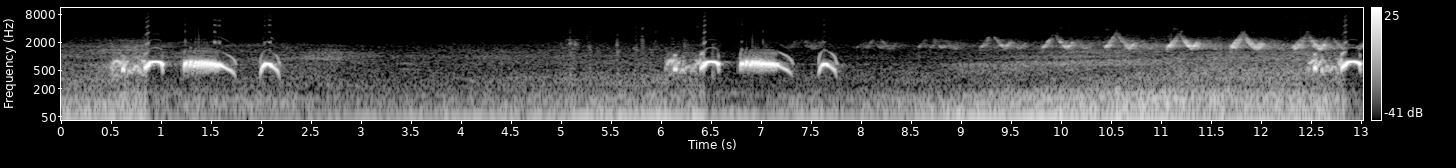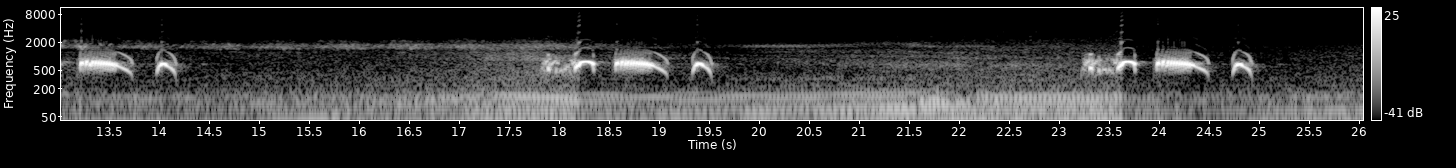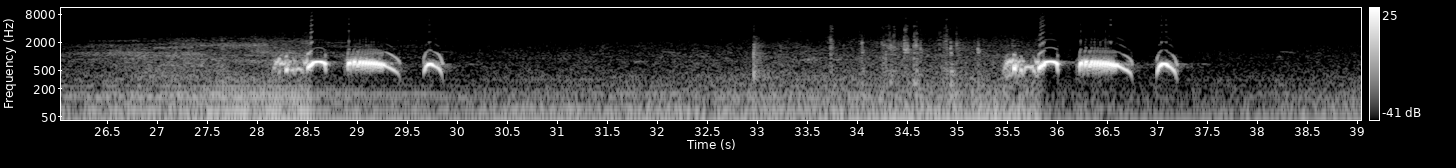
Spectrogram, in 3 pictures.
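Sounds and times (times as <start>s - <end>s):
dove cooing: 0.0s - 2.3s, 5.6s - 7.9s, 12.3s - 14.3s, 17.6s - 19.7s, 23.0s - 25.0s, 28.0s - 30.0s, 33.4s - 37.4s
bird calling higher notes: 0.4s - 2.3s, 6.0s - 15.4s, 17.8s - 19.9s, 23.2s - 25.1s, 28.2s - 30.0s, 35.4s - 37.4s.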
